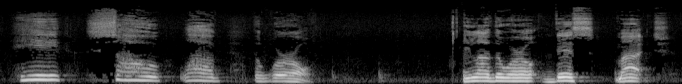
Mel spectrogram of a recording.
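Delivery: very slow, every word weighed; slow awed emphasis. Shown as a demonstration. Teacher marvelling at John three sixteen, slow and emphatic. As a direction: stretch out "He so loved the world" in wonder. Repeating the verse with amazement.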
